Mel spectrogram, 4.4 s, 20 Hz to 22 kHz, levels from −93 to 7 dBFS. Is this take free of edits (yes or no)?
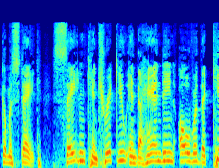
yes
